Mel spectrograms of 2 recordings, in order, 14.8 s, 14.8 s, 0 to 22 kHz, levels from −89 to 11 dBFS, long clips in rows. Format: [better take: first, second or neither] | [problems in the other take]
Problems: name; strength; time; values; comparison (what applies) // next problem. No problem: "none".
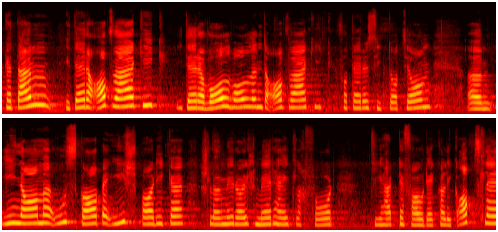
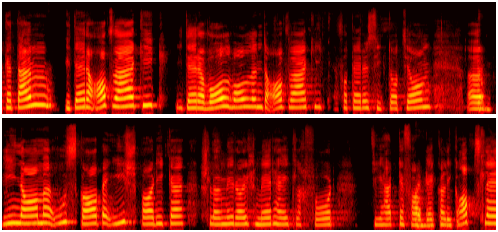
first | noise reduction (neural mask model Resemble Enhance denoiser)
